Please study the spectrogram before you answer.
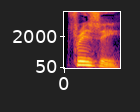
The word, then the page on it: frizzy: American English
